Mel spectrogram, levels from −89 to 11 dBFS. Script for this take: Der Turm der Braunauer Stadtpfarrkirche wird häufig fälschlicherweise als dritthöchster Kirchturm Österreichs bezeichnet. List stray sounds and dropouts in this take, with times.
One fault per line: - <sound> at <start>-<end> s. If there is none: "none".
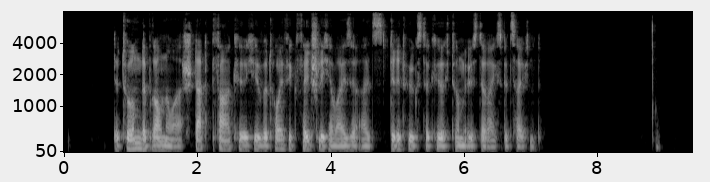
none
